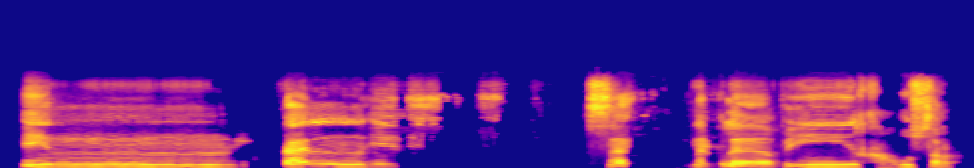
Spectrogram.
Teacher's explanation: Pertama yaitu nun yang bertasydid. In dia punya hukum namanya gunnah, yaitu dengung yang dipanjangkan.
